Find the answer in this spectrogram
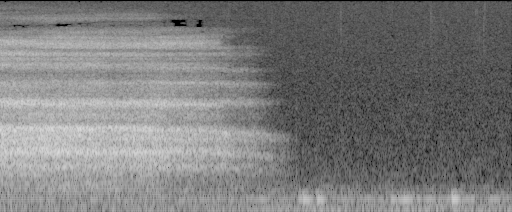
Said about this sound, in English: This last deep, deep breath, breathe in deep into your belly and notice your capacity to expand your body, taking more air, your capacity to expand, to become, and out the mouth.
